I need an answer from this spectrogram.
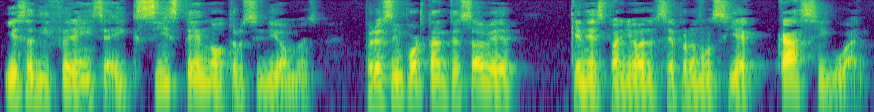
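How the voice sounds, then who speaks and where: A man teaching a pronunciation lesson, slowly sounding out example words and syllables for learners to repeat, with friendly check-in questions. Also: medium pitch, a little mellow. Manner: slow, deliberate, sounds out words and syllables for repetition; friendly, addresses students directly with check-in questions. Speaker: Spanish teacher.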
